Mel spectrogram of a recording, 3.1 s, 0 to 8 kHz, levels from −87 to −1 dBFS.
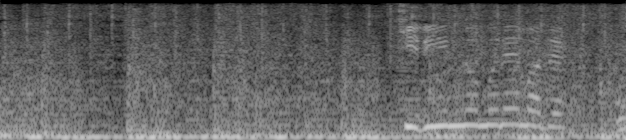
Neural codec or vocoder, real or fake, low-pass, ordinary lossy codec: none; real; 7.2 kHz; AAC, 32 kbps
